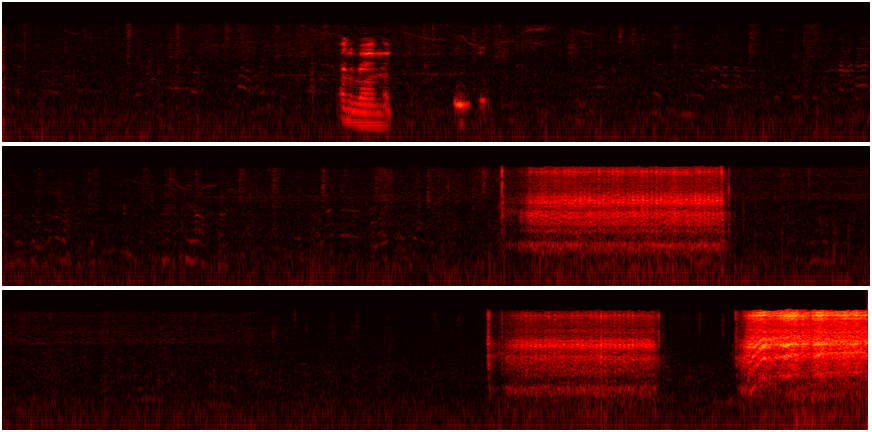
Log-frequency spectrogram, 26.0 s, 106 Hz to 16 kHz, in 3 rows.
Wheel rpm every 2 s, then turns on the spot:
0, 0, 0, 0, 0, 0, 0, 40, 10, 0, 0, 30, 90.
14-18 22-24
